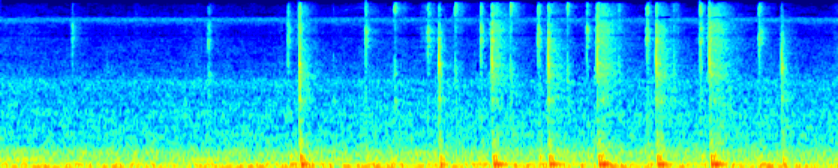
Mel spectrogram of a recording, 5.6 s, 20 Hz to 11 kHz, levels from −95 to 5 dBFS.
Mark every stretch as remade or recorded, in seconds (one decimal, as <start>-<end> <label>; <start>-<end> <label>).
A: 0.0-5.6 recorded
